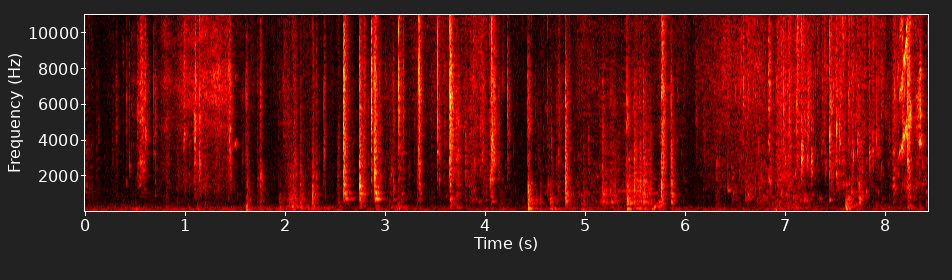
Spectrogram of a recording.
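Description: Water splashing and sloshing in a boat's bait well as a live goggle-eye is caught and lifted out, with irregular splashes and knocks throughout over a steady low hum.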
